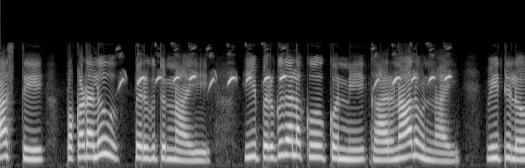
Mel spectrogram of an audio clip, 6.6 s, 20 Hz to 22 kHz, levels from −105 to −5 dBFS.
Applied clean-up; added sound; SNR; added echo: neural mask model RNNoise.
